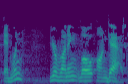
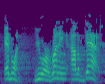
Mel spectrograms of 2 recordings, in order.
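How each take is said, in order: First: Measured, unhurried car warning; car's little voice. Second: Loud, higher, insistent warning; harsher car voice. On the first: Car voice first warning Edwin about fuel, calm and slow. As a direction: calmly alert the driver, word by word. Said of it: "the little voice said". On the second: Car voice warning Edwin a second time, harsher. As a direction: raise the voice sternly at the driver. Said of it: "the voice was a little bit harsher". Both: Acted.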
